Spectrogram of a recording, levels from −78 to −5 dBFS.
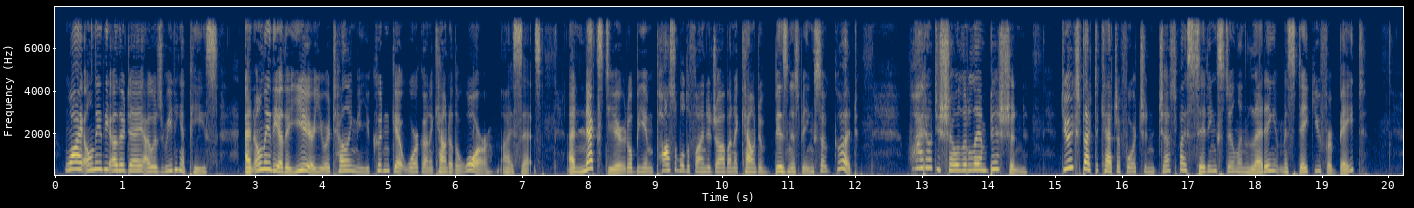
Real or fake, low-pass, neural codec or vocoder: real; 7.2 kHz; none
